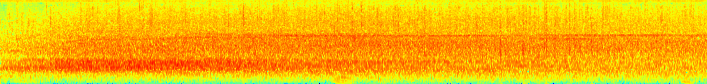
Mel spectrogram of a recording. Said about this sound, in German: An dieser Stelle darf Kardinal Meißner noch das Wort ergreifen und wir hören am Applaus, dass viele Pilgerinnen seiner Stimme erkennen.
